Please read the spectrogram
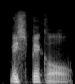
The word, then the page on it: mispickel: American English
